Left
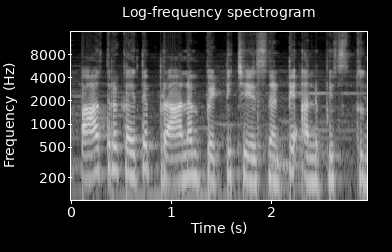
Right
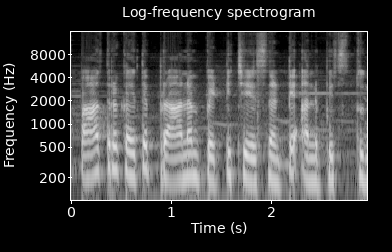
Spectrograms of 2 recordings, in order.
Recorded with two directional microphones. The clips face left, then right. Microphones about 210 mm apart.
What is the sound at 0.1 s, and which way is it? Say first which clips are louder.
Speech: right 5 dB; 30° right (ahead or behind).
